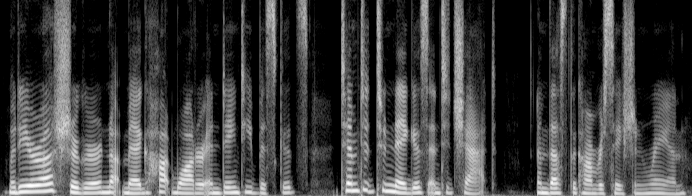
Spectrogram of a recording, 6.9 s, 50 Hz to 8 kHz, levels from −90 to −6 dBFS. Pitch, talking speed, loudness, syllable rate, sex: 200 Hz, 165 wpm, -17 LUFS, 5.1 syllables/s, female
